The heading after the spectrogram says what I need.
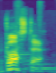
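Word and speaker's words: Gloucester: a couple of Basics sesta is pronounced stir Lester Worster gluster w at the start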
